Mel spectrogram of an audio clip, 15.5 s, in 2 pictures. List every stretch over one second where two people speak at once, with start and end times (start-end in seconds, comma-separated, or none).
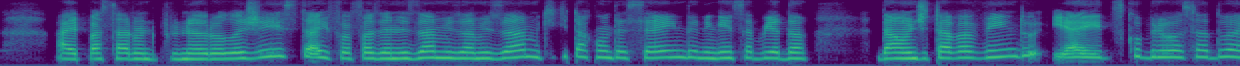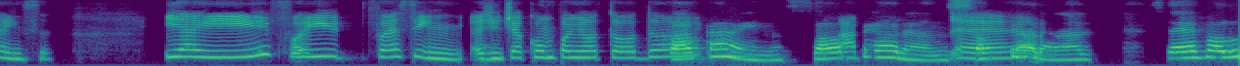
none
